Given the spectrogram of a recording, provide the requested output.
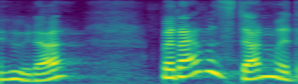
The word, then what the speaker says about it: Huda: could pronounce it anyways people would call me Hoda Honda Hooters not sure how some of those names are similar to Huda but I was done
